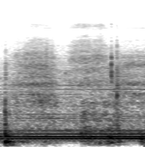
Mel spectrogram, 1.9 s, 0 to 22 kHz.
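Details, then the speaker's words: Victron IP22 Blue Smart 12V/30A charger stepped up from 15 A to 30 A charging a barely depleted LiFePO4 battery, with an inverter also humming normally: a faint steady low hum that grows slightly louder, with no buzz or crackle. This is normal. "Let's kick this up to 30 amps real quick. You can hear everything kind of hum a little bit more. Getting a little hum off of this."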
